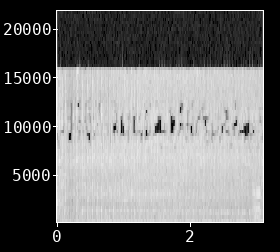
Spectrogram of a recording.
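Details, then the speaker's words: Austin Healey Sprite after replacing the starter, generator and regulator and rebuilding the carbs: even, low burbling idle with steady firing pulses, no knocks, misses or hunting; engine sounds healthy. "nice now that the starter is working again and the generator is rebuilt"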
